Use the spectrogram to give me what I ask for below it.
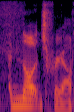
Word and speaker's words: Enotria: I always pronounce this names wrong for this game. What is it? Enotria. Enotria.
